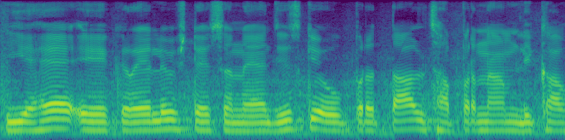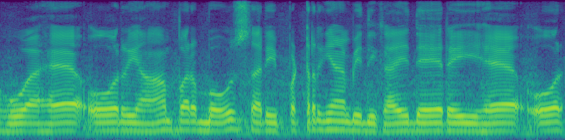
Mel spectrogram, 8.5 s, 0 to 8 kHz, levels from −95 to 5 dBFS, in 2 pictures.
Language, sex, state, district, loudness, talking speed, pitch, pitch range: Hindi, male, Rajasthan, Bikaner, -12 LUFS, 185 wpm, 135 Hz, 130-140 Hz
